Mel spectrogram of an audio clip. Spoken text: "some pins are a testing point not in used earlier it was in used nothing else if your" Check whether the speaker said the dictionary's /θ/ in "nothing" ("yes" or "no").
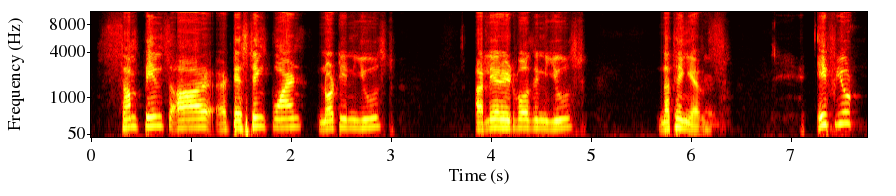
no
